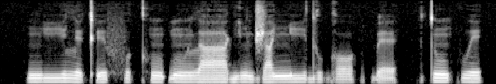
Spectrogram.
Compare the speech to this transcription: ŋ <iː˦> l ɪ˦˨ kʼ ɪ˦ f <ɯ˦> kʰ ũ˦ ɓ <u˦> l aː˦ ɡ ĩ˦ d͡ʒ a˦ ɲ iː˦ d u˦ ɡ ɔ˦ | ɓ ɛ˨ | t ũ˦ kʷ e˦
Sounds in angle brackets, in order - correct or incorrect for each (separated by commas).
correct, incorrect, incorrect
